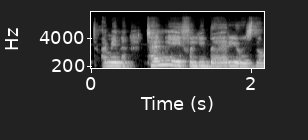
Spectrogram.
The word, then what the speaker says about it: Liberio: but usually in Japanese, when they put R as a sound at the beginning, is L. That means is Liberio in this case, if I'm not wrong, because many times even with Levi, usually they were saying at the beginning Rivi with the R, even if it was L. So that's why I think it's Liberio, not Riberio, but, but Japanese people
